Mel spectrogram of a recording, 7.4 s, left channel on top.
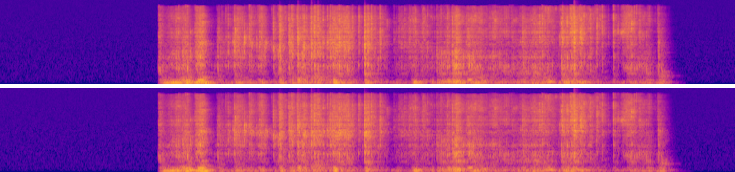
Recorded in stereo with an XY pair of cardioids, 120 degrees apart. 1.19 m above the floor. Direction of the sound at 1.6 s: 20° left.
